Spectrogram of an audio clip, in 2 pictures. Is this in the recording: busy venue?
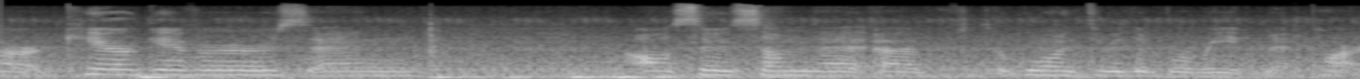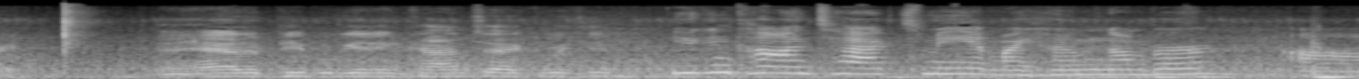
yes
